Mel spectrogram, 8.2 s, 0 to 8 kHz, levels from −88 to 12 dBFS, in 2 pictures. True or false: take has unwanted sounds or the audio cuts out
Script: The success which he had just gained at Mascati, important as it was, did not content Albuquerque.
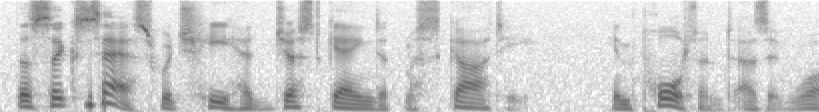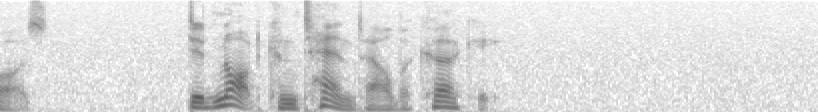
false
